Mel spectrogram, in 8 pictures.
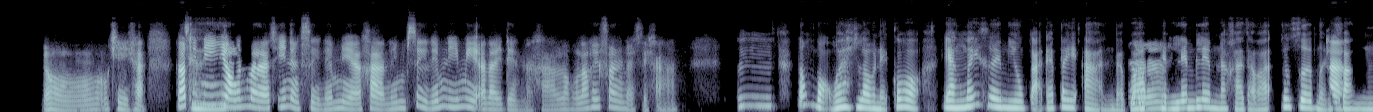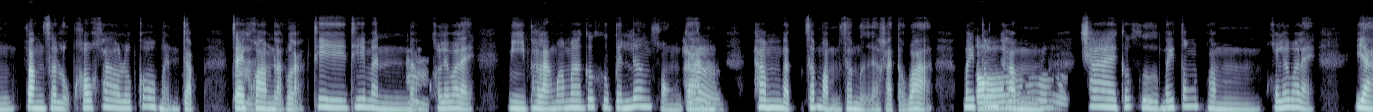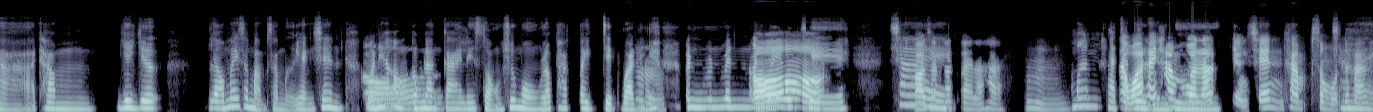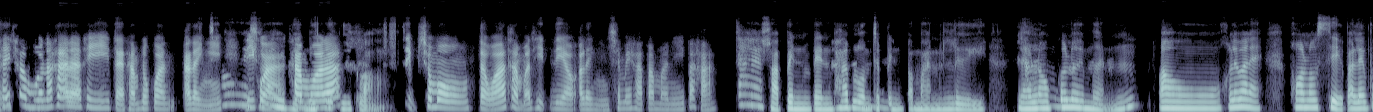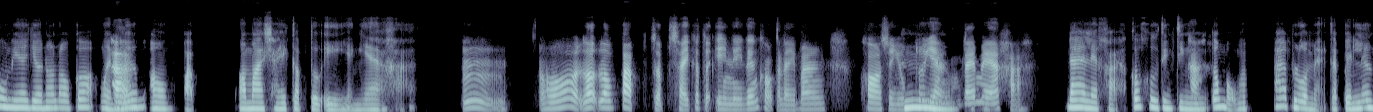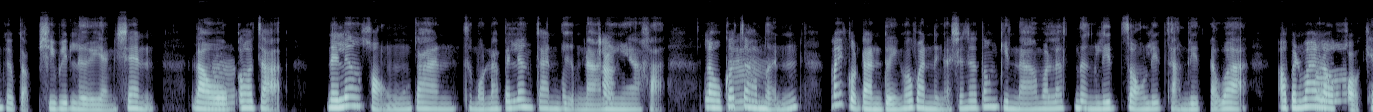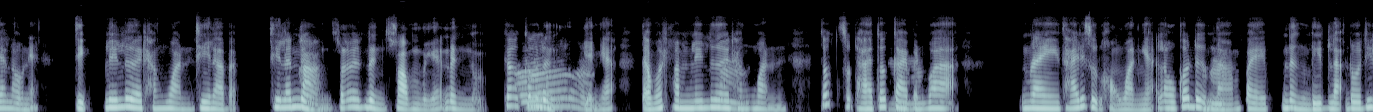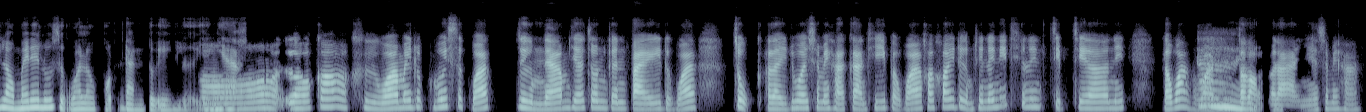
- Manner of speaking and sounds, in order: tapping; other background noise
- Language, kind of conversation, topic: Thai, podcast, การเปลี่ยนพฤติกรรมเล็กๆ ของคนมีผลจริงไหม?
